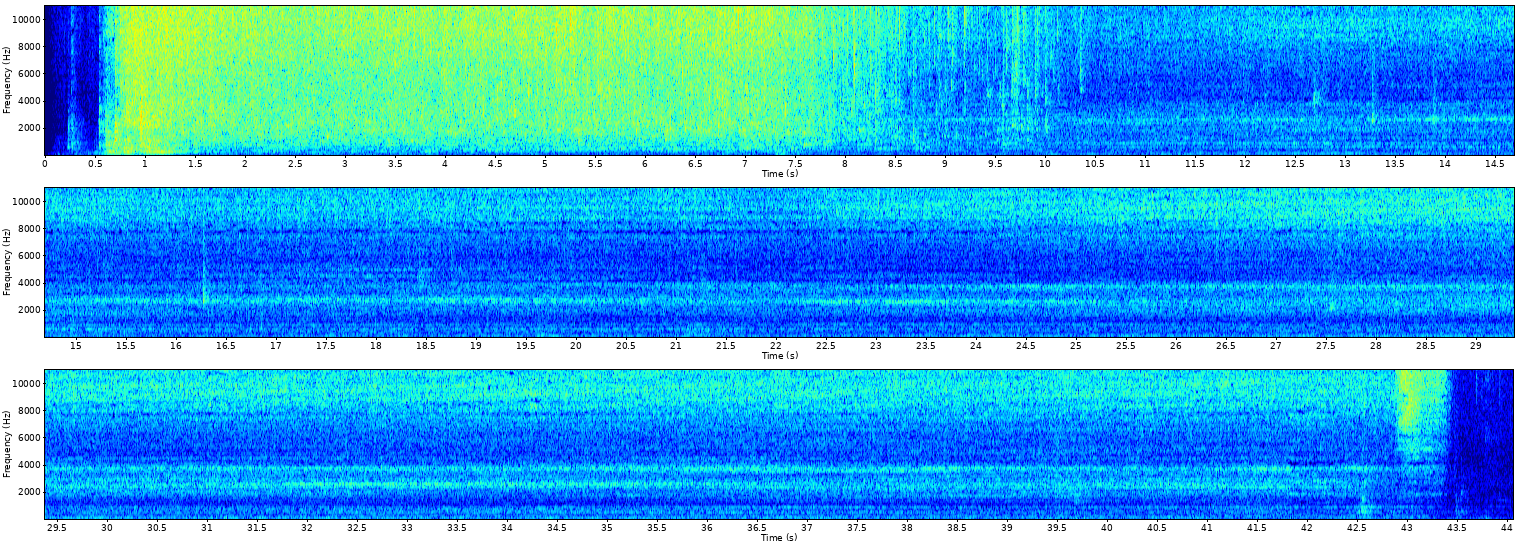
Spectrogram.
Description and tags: Bar toilette. WC flush and filling up. some music and crowd sound from the exterior.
